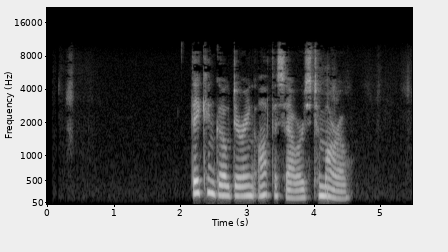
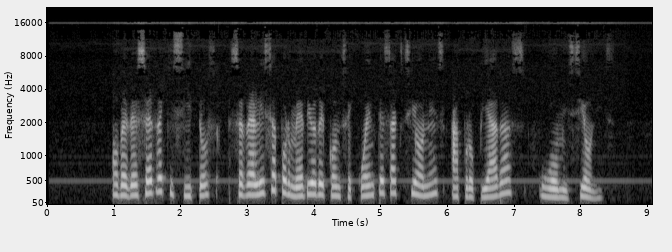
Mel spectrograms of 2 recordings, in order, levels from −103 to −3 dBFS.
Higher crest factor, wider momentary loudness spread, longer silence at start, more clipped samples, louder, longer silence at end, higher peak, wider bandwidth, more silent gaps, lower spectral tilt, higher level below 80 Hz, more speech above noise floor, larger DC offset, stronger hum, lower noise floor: about the same, 22 dB vs 18 dB; second, 7 LU vs 11 LU; second, 0.3 s vs 1 s; neither; about the same, -31 LUFS vs -32 LUFS; first, 0.95 s vs 0.75 s; first, -12 dBFS vs -16 dBFS; second, 11 kHz vs 16.5 kHz; neither; second, -5 dB/octave vs -6.5 dB/octave; second, -84 dBFS vs -78 dBFS; first, 48 dB vs 34 dB; neither; neither; first, -78 dBFS vs -66 dBFS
